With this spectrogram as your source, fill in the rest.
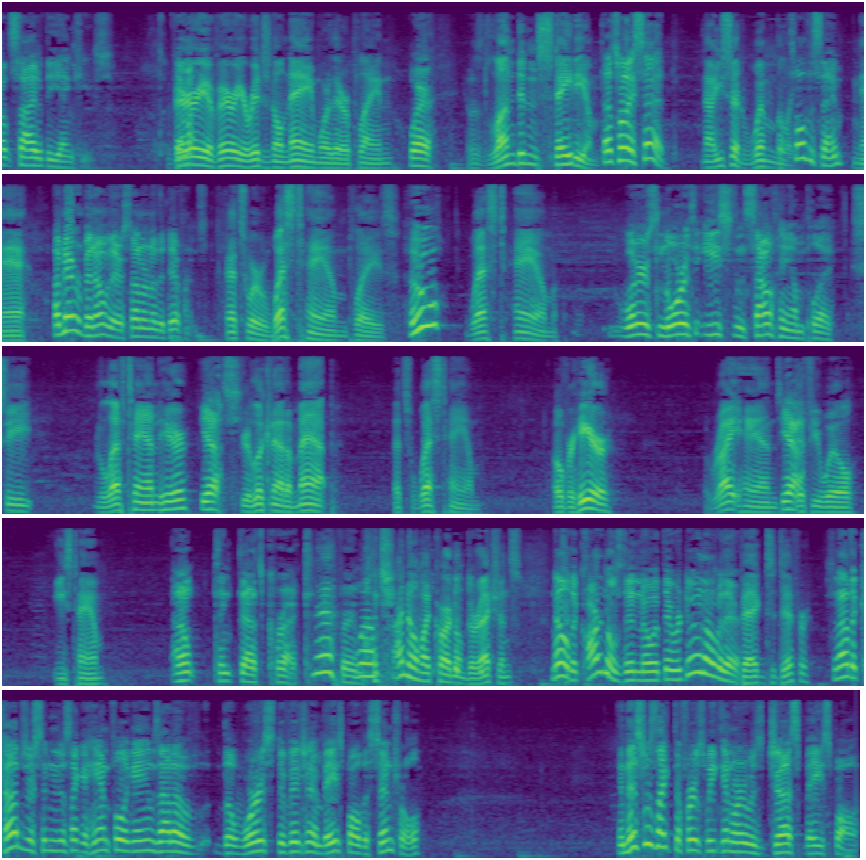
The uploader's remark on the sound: live from YMCA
